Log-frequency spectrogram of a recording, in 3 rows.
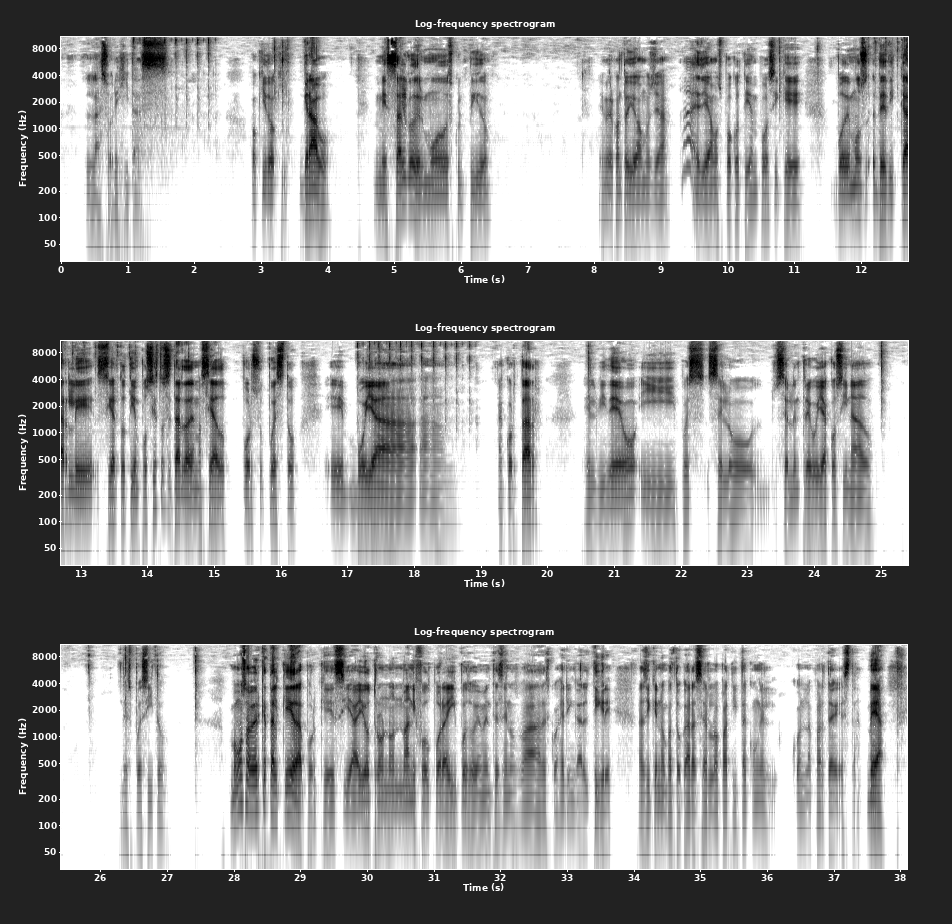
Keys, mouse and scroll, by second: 2.2 KP_Subtract, 4.4 ctrl+s, 4.7 ctrl+click, 6.8 click, 7.2 click, 7.6 click, 9.2 click, 10.2 click, 11.2 middle click, 13.1 KP_Add, 15.4-16.8 middle drag, 18.2 KP_Subtract, 20.6-21.6 drag, 22.2-23.4 shift+drag, 23.5-25.0 shift+drag, 25.0-26.1 middle drag, 26.1 shift+click, 26.3 shift+middle click, 27.0 shift+click, 27.2 shift+middle click, 27.6 shift+click, 28.2 shift+middle click, 28.6 shift+click, 28.7 shift+middle click.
